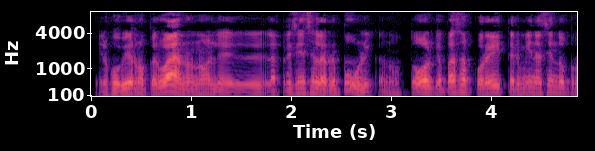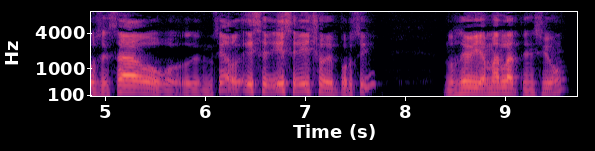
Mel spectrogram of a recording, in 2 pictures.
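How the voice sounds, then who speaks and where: A man from Peru with a Peruvian accent has a somewhat high, gravelly yet mellow voice, recorded with dull audio. He works as a political and constitutional commentator, delivering unscripted analysis with emphatic repeated phrases and rhetorical questions full of tag words.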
